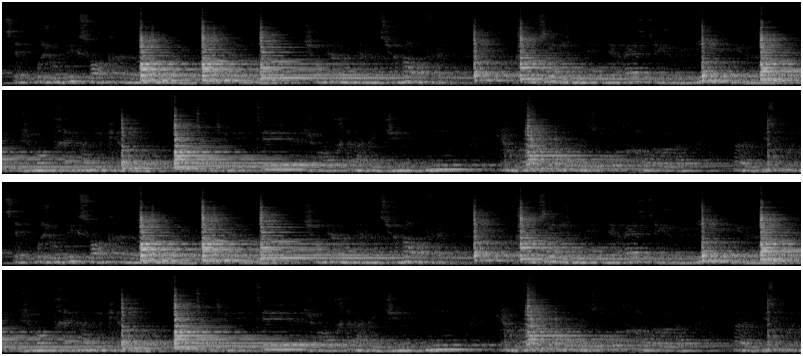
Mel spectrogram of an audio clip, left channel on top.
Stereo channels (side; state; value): both; identical; correlation 1.00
